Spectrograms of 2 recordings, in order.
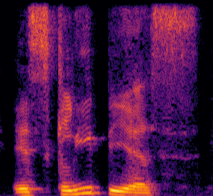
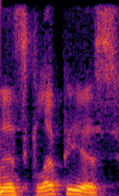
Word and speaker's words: Asclepius: teacher who helped me know that the true pronunciation is Clytemnestra. And so hopefully I will clean that up. I also learned Asclepius rather than Asclepius for the great medicine man, the student of Chiron.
